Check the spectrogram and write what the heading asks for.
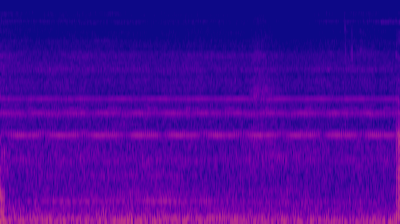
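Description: Steady low rumble of distant vehicles, with a few faint, steady high-pitched tones over it.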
